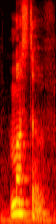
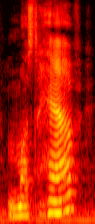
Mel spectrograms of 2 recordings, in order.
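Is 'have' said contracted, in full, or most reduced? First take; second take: contracted; full. First: The have is shortened into a contraction. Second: Both words are said in full, unreduced. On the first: "yo utilisé la forme contractée" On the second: "Au lieu natif, yo dit must have"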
